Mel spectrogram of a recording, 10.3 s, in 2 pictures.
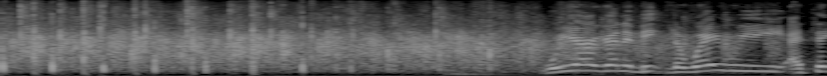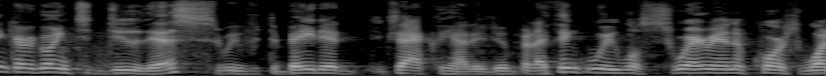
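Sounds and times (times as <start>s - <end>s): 
audience applause: 0.0s - 5.0s
speech: 3.4s - 10.3s.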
